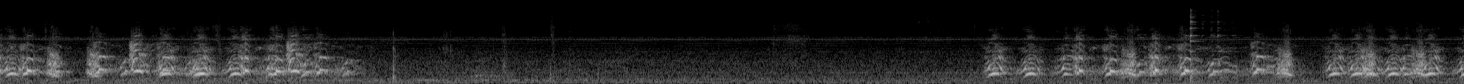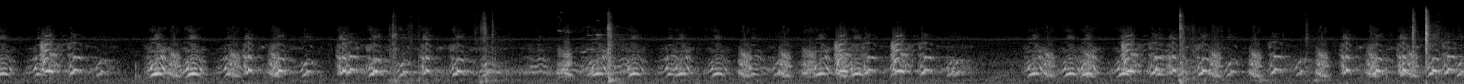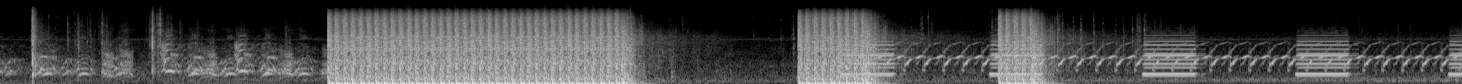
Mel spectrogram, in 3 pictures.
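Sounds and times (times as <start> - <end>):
dog barking: 0.0 - 3.8, 9.8 - 32.6
machine-gun fire: 32.6 - 36.4, 37.2 - 38.6, 39.2 - 40.4
car alarm: 37.3 - 43.9.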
